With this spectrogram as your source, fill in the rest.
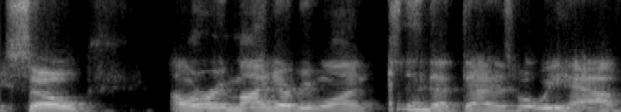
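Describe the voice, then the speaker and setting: A put-on character voice, raspy and delivered at a fairly quick pace. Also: man, fairly high pitch for a man. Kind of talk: professional business presentation.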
